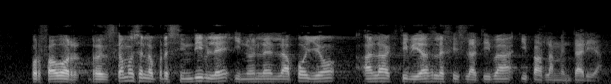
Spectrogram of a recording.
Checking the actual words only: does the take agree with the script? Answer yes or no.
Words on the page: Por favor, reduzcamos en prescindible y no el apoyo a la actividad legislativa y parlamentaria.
no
